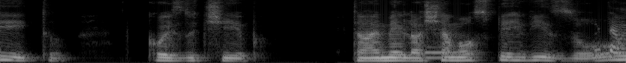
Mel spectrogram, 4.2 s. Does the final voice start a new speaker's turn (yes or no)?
yes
